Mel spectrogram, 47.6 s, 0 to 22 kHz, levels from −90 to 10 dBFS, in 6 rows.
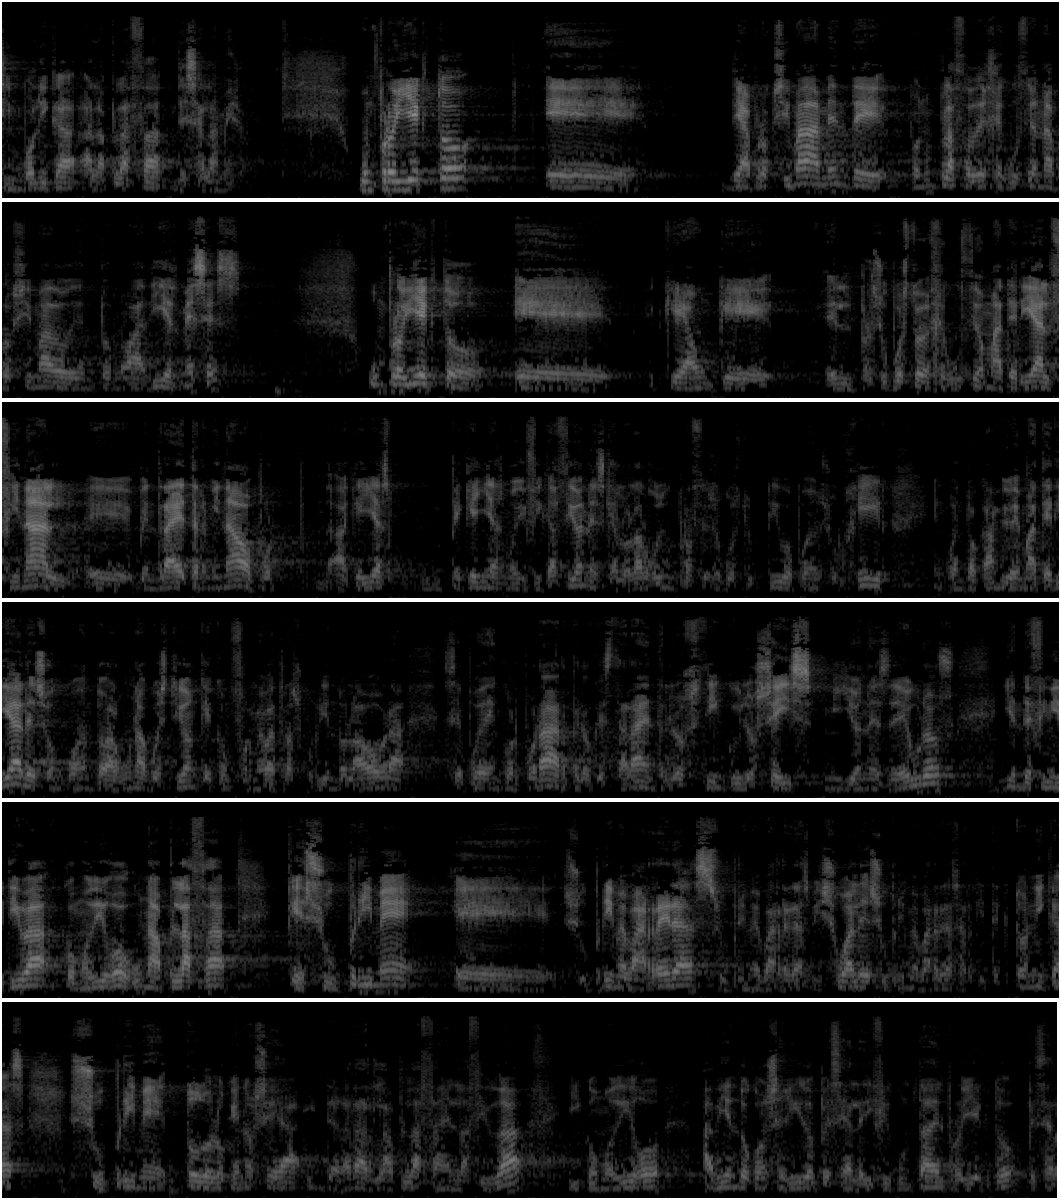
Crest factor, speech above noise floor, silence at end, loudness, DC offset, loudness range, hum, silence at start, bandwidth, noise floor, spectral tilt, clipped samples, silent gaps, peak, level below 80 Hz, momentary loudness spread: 28 dB; 31 dB; 0 s; -47 LUFS; under 0.1%; 9 LU; none; 0 s; 16 kHz; -80 dBFS; 0.5 dB/octave; under 0.1%; none; -20 dBFS; under -90 dBFS; 18 LU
